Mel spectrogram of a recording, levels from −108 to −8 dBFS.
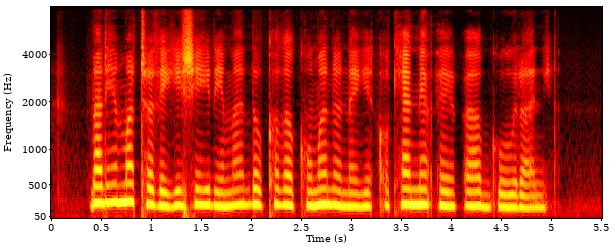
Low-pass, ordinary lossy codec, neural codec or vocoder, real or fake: none; none; codec, 16 kHz, 0.5 kbps, FunCodec, trained on LibriTTS, 25 frames a second; fake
